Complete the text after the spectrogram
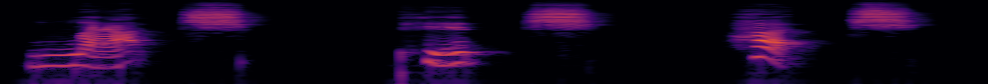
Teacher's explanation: Is the ch sound continuing or stopped? It's stopped, isn't it? We can't just continue it as a long sound, can we?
